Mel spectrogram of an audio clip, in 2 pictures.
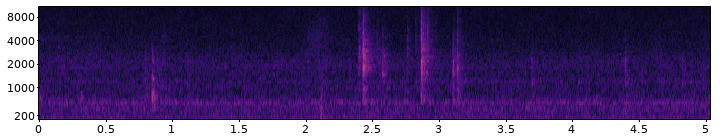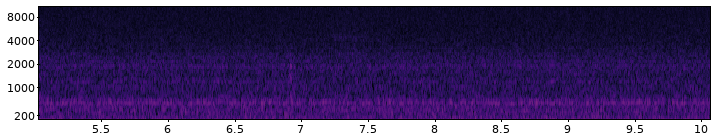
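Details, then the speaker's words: Northern Electric 5300 five-tube radio during alignment check: faint hiss with bunched scratchy crackles; crackling noise, suspected from a control slider leaving the end of its track. "so that sounds like what's happening is the slider is leaving the end of the runway I'm just moving off onto the good enough though okay a little lower on the signal strength here"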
